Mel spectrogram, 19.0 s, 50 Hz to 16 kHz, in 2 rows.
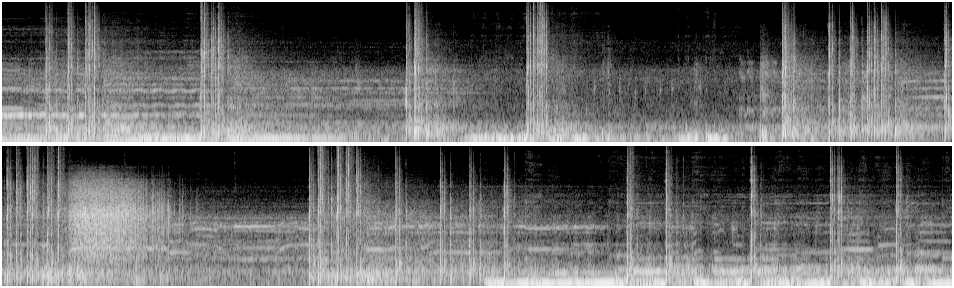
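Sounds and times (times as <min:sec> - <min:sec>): faint music: 0:00.0 - 0:19.0
fireworks booming: 0:00.4 - 0:19.0
fireworks hiss: 0:07.8 - 0:14.6.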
